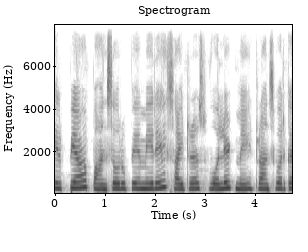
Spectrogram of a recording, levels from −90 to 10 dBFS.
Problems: constant background noise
